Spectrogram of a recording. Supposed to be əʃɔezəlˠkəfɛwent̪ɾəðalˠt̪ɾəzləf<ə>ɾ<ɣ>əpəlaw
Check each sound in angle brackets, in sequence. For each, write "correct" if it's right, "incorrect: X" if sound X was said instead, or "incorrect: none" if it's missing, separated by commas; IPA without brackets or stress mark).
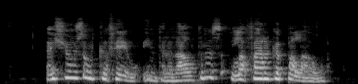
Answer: incorrect: a, correct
